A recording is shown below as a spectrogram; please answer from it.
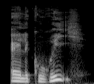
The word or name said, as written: ALLEGORIER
